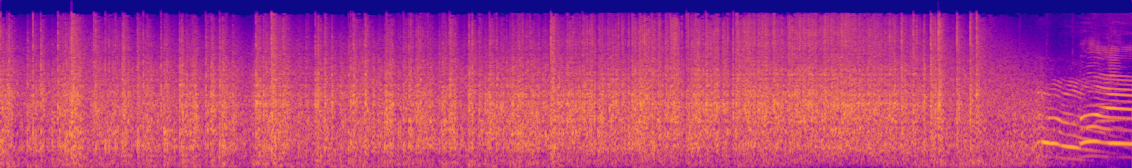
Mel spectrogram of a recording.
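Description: Fireworks crackle and hiss loudly outdoors.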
